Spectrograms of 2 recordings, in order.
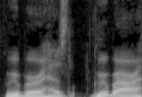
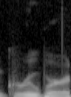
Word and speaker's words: Grubauer: Grubauer has lost 5 straight games. While it's not like you called him Gruber at first.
